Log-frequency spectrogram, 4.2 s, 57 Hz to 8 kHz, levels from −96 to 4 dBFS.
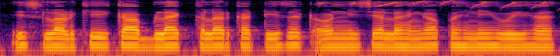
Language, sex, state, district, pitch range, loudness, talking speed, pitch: Hindi, male, Jharkhand, Garhwa, 135-140 Hz, -17 LUFS, 200 wpm, 140 Hz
